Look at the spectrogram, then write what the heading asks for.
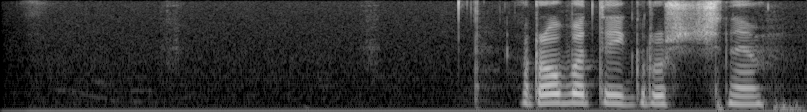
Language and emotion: Russian, neutral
